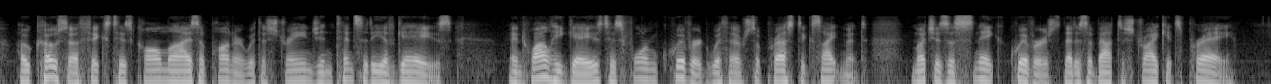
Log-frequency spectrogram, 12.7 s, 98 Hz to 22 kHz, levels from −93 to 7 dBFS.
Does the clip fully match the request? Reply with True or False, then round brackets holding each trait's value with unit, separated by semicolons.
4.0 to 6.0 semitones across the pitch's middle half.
False (2.9 semitones)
